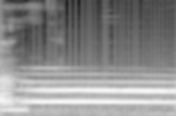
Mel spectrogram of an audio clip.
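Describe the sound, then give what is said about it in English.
A creature's howl, one long sustained call held at a steady pitch with rich overtones, loud and alone without any talk. “do you hear that? I think it's the call of a cryptid.”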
